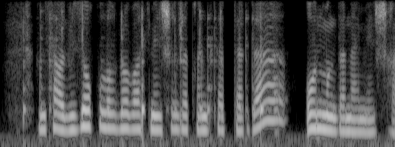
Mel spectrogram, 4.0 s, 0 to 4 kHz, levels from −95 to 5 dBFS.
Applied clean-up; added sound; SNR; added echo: neural diffusion model UNIVERSE++.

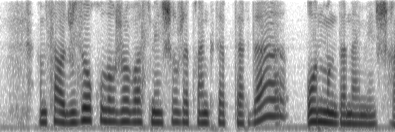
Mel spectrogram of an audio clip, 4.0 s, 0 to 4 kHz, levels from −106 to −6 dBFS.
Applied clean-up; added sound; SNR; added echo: none; none; none; none.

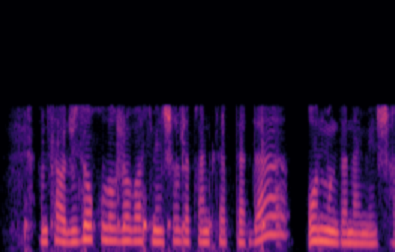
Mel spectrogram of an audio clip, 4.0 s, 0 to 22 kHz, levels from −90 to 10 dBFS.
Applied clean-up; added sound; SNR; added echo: neural mask model Resemble Enhance denoiser.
